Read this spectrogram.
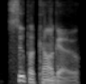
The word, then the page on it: Supercargo: British English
